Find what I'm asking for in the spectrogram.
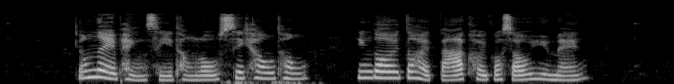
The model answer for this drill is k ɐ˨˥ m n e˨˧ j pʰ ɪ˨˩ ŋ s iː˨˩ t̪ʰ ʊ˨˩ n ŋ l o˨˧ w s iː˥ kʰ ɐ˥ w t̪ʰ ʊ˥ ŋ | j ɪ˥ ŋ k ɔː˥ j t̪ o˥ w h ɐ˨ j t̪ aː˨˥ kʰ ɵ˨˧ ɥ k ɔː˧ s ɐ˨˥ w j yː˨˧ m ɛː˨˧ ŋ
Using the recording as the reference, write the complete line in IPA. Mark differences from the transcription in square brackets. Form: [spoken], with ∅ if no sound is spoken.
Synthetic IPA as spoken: k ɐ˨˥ m n e˨˧ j pʰ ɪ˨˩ ŋ s iː˨˩ t̪ʰ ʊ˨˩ [∅] ŋ l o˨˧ w s iː˥ kʰ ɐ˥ w t̪ʰ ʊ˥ ŋ | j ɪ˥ ŋ k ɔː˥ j t̪ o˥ w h ɐ˨ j t̪ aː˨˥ kʰ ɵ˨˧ ɥ k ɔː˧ s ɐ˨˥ w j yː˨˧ m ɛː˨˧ ŋ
